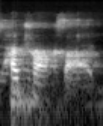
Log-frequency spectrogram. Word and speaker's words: tetroxide: is four tetra but we don't put the a because putting an a and an o next to each other it's really hard to pronounce so we just say it tetroxide but i would never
